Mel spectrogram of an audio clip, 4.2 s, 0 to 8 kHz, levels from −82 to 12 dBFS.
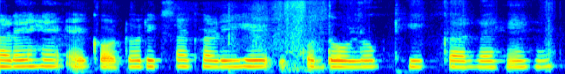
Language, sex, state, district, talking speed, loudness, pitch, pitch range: Hindi, female, Haryana, Charkhi Dadri, 200 wpm, -18 LUFS, 210 Hz, 205-215 Hz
